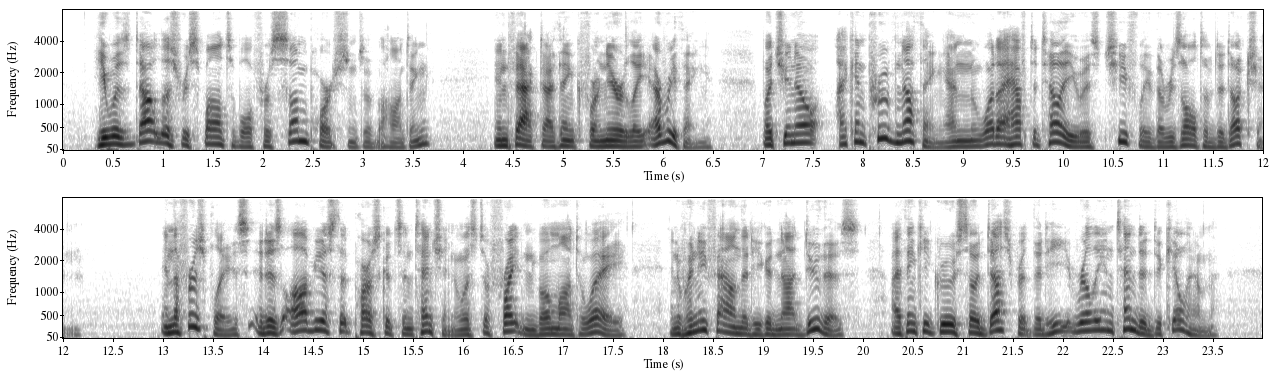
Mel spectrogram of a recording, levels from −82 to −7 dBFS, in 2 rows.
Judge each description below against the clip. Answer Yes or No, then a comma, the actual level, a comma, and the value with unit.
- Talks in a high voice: No, low, 125 Hz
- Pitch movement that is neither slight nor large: No, wide, 7.7 semitones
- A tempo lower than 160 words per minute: No, average, 190 wpm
